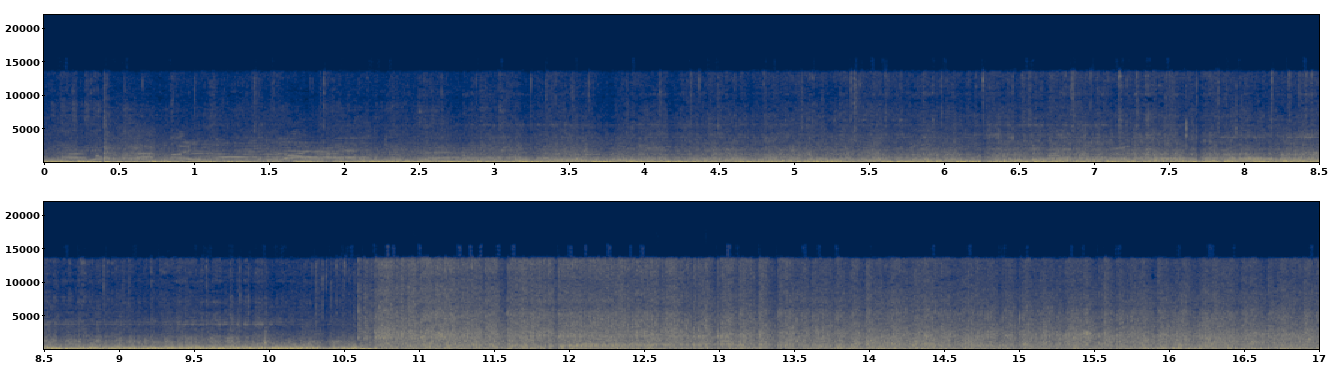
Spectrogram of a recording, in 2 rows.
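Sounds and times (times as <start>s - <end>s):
firecrackers crackling: 0.0s - 17.0s.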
